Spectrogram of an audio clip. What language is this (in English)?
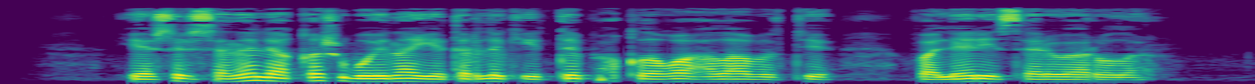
Bashkir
